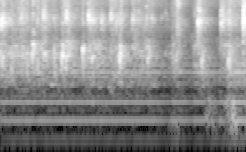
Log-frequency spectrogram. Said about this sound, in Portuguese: Aplausos aí para Edir. Ela realmente merece.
